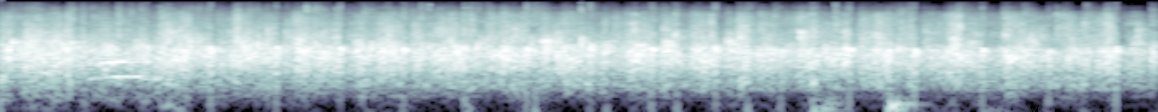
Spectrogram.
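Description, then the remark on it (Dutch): A large audience claps loudly and steadily for several seconds, a dense, continuous wash of applause with no voices standing out, as performer Mark Wouwmans is called on stage. “Mag ik een keihard applaus voor de enige echte Mark Wouwmans!”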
